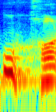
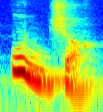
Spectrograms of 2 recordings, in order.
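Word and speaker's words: উহ্য: উচ্চারণটা হ থাকে না তখন তার উচ্চারণটা হবে ডাবল জ এর মত জুজ ঠিক আছে তাইলে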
